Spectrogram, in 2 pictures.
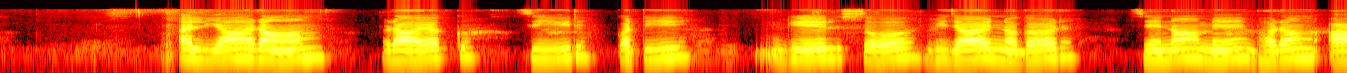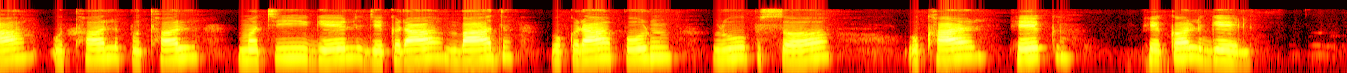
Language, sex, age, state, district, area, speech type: Maithili, female, 45-60, Bihar, Madhubani, rural, read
